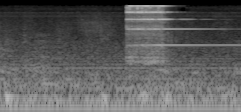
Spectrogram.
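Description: A bell rings once, briefly and loudly, about one and a half seconds in. Its clear high tones fade quickly after the ring stops.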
